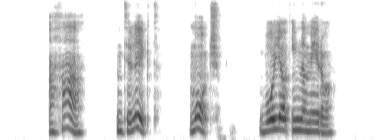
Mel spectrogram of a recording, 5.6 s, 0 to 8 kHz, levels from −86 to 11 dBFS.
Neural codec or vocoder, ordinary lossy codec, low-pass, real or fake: codec, 16 kHz, 16 kbps, FreqCodec, smaller model; none; none; fake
